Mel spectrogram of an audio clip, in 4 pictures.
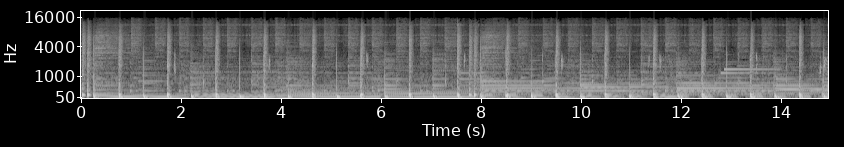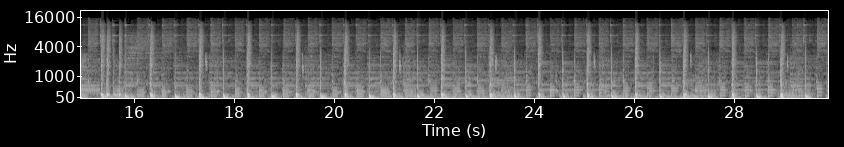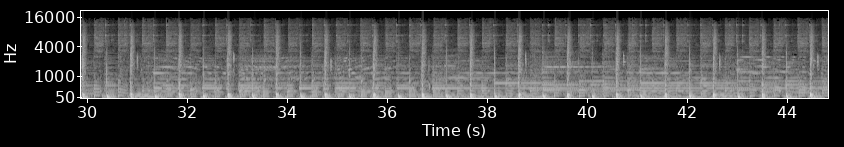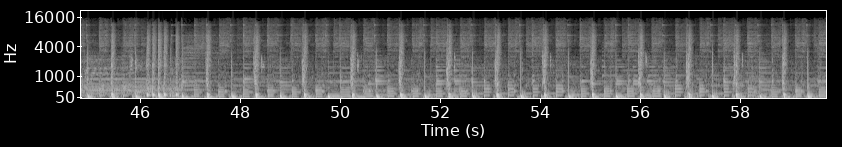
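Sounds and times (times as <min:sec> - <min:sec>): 
bass music loop: 0:00.0 - 0:59.7.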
